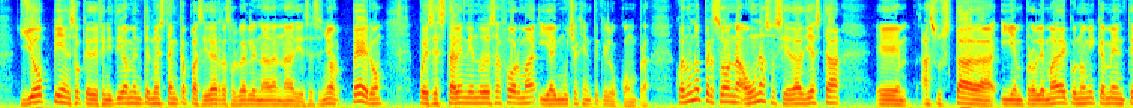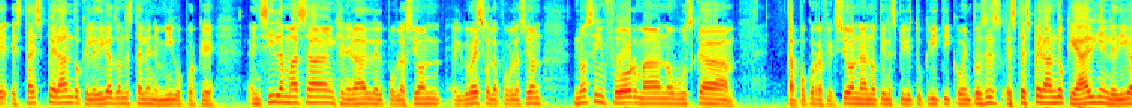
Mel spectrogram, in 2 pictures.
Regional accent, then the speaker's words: Mexico; y ahora pues se supone que somos los mexicanos y los chinos

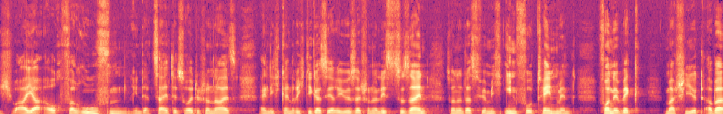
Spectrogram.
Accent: Bavaria, Germany; als Bayer, der aus den Bergen kam

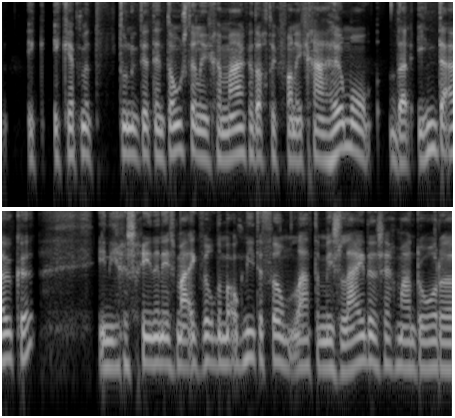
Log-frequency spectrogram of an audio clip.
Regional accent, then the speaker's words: North Holland, Netherlands; meer geïnteresseerd raakte ook in het gebied rondom dat dorp waar ik opgroeide. En ik weet nog in Egmond aan de Hoek bijvoorbeeld

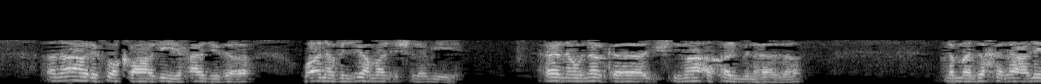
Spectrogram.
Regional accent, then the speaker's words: Syria; وهو يشير إلى بلدي يعني سوريا

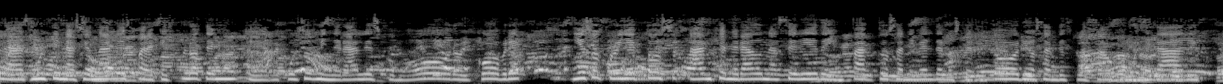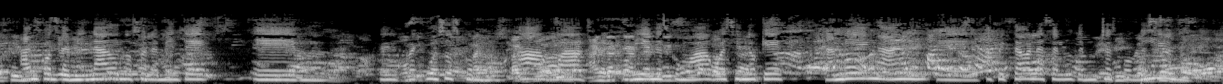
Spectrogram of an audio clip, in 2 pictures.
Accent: Peru; soy de Perú.

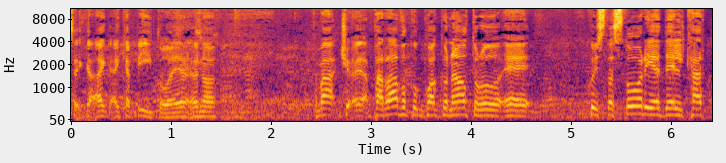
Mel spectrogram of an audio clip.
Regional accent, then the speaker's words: England, United Kingdom; Italian is a second language; ero in Inghilterra a quel tempo lì, sono inglese, infatti non

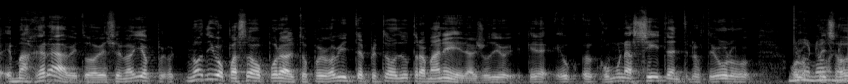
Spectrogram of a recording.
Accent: Buenos Aires, Argentina; yo soy porteño, vos sos porteño

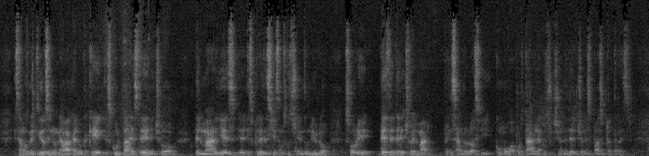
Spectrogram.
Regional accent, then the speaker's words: Colombia; yo fui pues obviamente como colombiano, latinoamericano

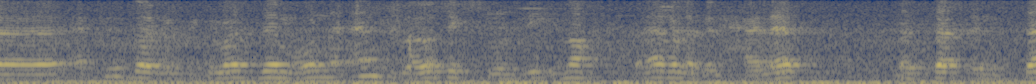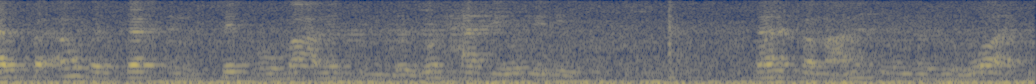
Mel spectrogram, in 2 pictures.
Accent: Egypt; النزيف عندنا في مصر هنا البواسير على طول نمره واحد

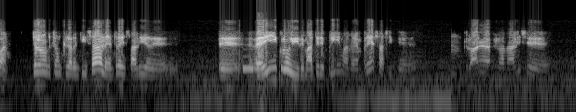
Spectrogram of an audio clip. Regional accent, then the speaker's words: Villa Mercedes, San Luis, Argentina; como ciudadano de Villa Mercedes, porque nací acá en Villa Mercedes y soy de provincia de Salvita

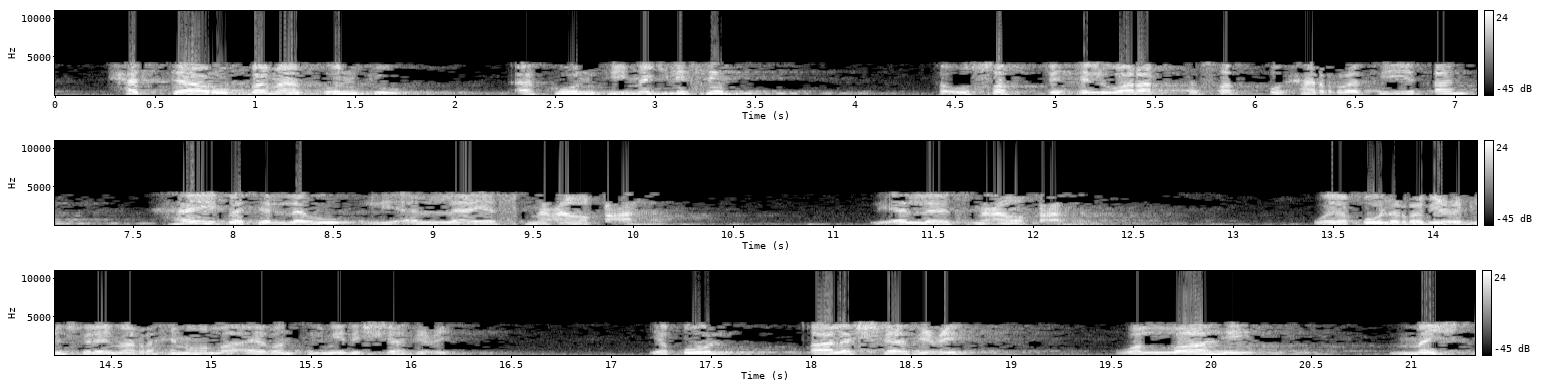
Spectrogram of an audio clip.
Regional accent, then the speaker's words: Yemen; أنا أذكر في مجلس أحد المحدثين عندنا في اليمن

